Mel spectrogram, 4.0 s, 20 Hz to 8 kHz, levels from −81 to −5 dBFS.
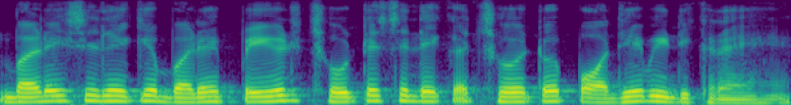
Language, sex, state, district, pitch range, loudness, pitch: Hindi, male, Uttar Pradesh, Ghazipur, 125-150 Hz, -15 LUFS, 135 Hz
